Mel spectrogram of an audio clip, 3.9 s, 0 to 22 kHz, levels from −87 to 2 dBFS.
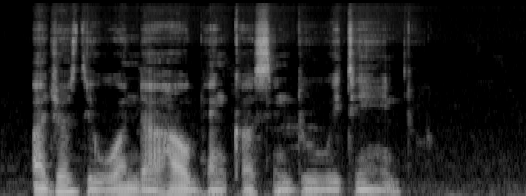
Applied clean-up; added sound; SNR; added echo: none; none; none; none.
